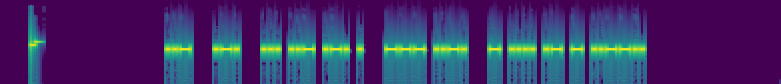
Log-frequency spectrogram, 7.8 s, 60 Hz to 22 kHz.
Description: Morse code, heard as a keyed tone, about 36 wpm, 700 Hz. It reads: U R SURE OF THAT?
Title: Sentences from Top 300 Words and Abbreviations 35wpm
